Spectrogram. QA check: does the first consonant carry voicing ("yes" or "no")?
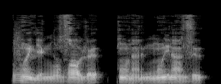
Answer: yes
